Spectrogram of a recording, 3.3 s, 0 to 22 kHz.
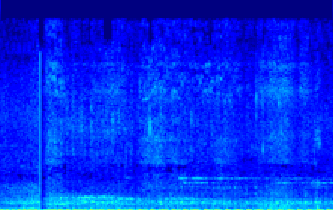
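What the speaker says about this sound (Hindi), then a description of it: "जो इसकी आवाज़ है वो इस बाइक का सबसे बड़ा प्लस पॉइंट है" A Honda CB350RS motorcycle engine runs steadily and loud and close, its low, even thumping pulses continuing throughout with no voices.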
